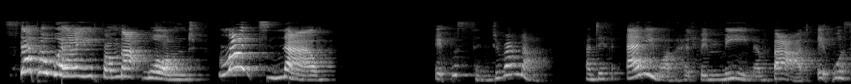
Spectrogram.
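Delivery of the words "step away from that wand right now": loud, slow, angry order. A narrator's reading. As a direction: command it furiously. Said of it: "an angry voice".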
